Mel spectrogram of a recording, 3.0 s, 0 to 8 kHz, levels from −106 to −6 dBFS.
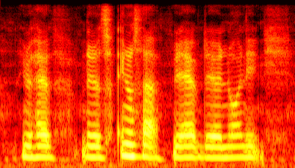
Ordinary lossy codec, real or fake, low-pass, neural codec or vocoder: none; fake; 7.2 kHz; autoencoder, 22.05 kHz, a latent of 192 numbers a frame, VITS, trained on many speakers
